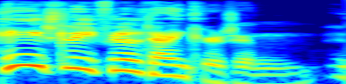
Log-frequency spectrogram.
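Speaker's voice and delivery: put-on British accent drifting toward Irish. Saying a made-up character's name in a put-on accent: British accent sounding Irish. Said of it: "it sounds more Irish than British".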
